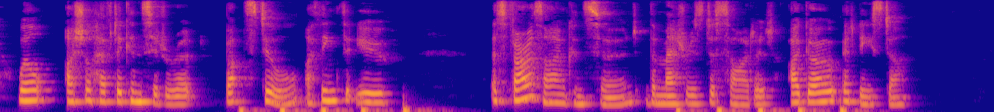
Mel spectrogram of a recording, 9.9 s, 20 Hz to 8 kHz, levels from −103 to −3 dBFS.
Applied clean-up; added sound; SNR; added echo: classical method log-MMSE.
